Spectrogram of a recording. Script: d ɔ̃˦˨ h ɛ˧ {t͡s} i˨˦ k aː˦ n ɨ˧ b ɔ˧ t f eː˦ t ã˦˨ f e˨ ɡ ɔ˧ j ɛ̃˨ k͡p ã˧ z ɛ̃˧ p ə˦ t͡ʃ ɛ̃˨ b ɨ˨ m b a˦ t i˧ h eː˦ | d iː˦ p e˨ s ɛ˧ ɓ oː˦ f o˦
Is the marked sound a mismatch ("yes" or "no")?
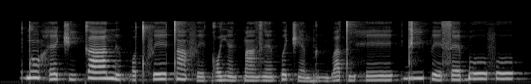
yes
